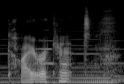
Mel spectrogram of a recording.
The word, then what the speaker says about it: Kyrakat: And then the last one is from Kyrakat, that's how you pronounce it.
